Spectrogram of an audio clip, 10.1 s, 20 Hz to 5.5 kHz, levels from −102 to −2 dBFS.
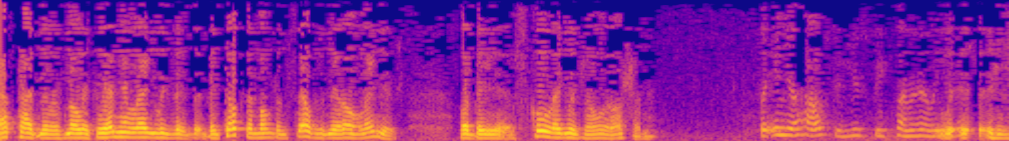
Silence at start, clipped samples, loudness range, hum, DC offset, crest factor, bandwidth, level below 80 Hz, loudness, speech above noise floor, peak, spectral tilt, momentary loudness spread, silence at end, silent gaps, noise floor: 0 s; under 0.1%; 11 LU; none; under 0.1%; 16 dB; 5.4 kHz; -52 dBFS; -15 LUFS; 38 dB; 0 dBFS; -9.5 dB/octave; 16 LU; 0 s; none; -52 dBFS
